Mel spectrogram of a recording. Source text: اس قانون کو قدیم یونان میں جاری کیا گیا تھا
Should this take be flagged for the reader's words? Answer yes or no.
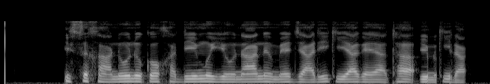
yes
